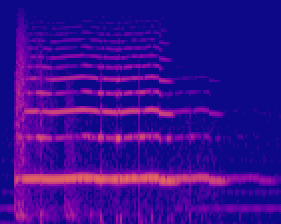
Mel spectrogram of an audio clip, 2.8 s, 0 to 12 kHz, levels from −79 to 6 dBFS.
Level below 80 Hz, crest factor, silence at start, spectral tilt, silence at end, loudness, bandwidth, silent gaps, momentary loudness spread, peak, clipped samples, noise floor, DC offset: -66 dBFS; 8 dB; 0.15 s; -2 dB/octave; 0.1 s; -31 LUFS; 10.5 kHz; none; 13 LU; -24 dBFS; under 0.1%; -56 dBFS; under 0.1%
